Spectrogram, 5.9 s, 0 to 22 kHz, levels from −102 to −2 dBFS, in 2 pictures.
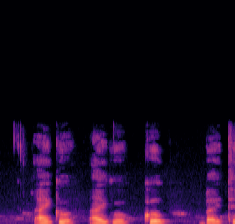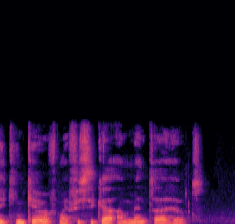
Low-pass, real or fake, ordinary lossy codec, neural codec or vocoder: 9.9 kHz; real; none; none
